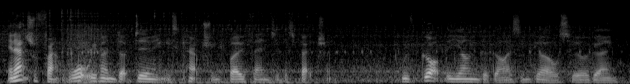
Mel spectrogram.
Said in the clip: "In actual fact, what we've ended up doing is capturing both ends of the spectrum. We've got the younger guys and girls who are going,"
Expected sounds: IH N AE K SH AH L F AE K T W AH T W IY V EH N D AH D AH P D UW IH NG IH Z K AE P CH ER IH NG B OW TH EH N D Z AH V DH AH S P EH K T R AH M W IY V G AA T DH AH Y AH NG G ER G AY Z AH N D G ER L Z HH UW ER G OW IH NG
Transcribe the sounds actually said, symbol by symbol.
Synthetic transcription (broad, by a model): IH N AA K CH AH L F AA K T W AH T W IY V EH N D AH D AH P D UW IH NG IH Z K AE P CH ER IH NG B OW TH EH N D Z AH V DH AH S P EH K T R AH M W IY V G AA T DH AH Y AH NG G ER G AY Z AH N G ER L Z HH UW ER G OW IH NG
